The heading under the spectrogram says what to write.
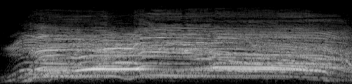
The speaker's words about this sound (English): The long patrol warriors, backed by a horde of yelling otter slaves whom they had freed.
